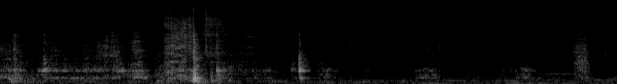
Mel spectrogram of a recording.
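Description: Handling noise as a plastic ruler and a sleeved PSU cable are moved and rubbed against a wooden desk top, with a louder scrape about two seconds in and a single click about a second later.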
